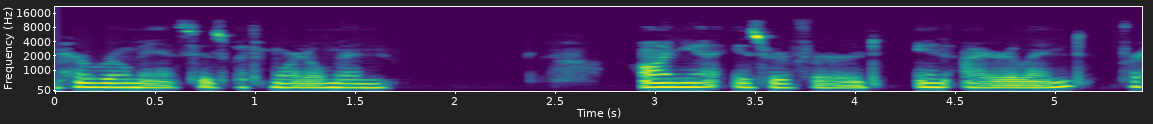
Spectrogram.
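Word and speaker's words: Áine: moment longer oh okay the pronunciation is anya just found it here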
